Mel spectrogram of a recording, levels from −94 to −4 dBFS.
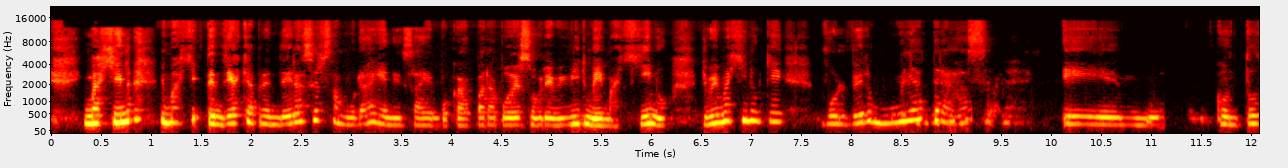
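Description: Speech, with two kinds of transmission fault. The first is lost packets rebuilt from error correction: at 5.21–5.27 s, 6.53 s, 7.43–7.45 s and 10.45 s the sound turns briefly rougher and noisier, with no gap. Each time, the decoder played the low-bitrate copy carried in the following packet. The first event lasts about 40 ms, which fits two lost 20 ms frames, and the others about 20 ms each. The second fault is echo leak. A copy of the speech delayed by 372 ms is heard at 8.49–9.72 s at about 15 dB below the direct speech, at 10.96–11.16 s at only about 5 dB below, and at 11.37–11.59 s faintly, roughly 30 dB down. The likely cause is a far-end loudspeaker whose echo canceller let part of the microphone pickup through and sent it back.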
